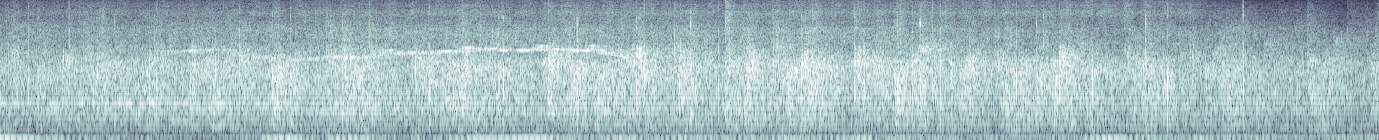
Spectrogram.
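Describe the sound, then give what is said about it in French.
A church audience applauds, dense and steady clapping holding at an even loudness from start to finish. “Est-ce que vous pouvez acclamer d'abord pour vous-même? Unaweza kujichapia peke yako kofi.”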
